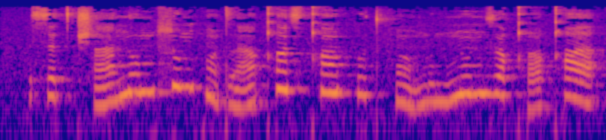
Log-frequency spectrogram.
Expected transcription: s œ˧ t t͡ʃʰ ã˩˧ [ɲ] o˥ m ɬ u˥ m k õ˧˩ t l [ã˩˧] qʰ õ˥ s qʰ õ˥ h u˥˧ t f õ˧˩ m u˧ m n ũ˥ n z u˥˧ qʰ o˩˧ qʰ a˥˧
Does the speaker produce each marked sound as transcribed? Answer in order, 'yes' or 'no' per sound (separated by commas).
no, yes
